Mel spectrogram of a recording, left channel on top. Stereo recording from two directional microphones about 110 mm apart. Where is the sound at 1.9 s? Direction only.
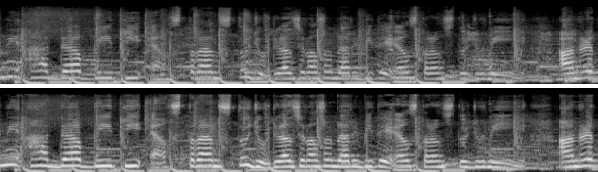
65° right (ahead or behind).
